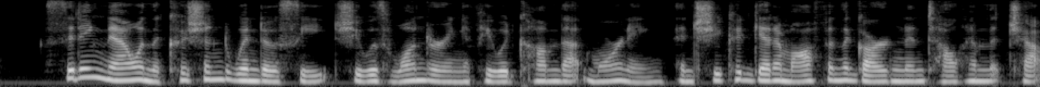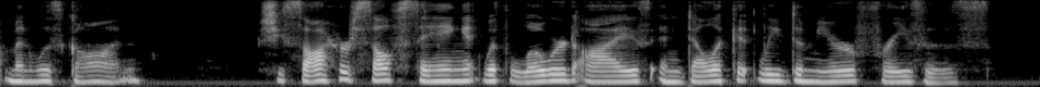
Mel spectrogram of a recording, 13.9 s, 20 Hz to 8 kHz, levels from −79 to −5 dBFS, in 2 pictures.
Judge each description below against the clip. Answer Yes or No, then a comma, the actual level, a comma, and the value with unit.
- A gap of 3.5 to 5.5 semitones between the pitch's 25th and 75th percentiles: No, narrow, 2.5 semitones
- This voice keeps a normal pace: Yes, average, 190 wpm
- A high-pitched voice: No, medium, 160 Hz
